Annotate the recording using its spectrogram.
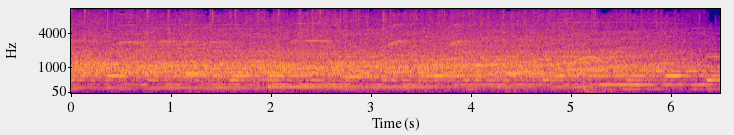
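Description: Arena crowd cheering and screaming over a song's opening held keyboard chords, which change about two seconds in and again near the end.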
